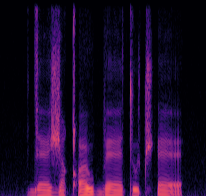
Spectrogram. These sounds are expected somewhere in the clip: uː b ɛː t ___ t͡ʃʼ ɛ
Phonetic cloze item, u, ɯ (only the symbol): u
